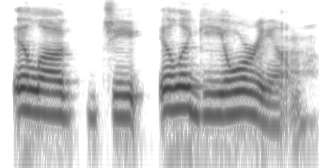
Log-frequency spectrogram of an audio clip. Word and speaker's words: Hoya ilagiorum: I always say ilagiorum, but it's actually ilagiorum.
